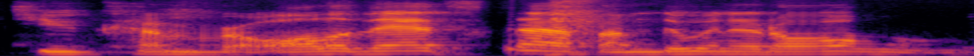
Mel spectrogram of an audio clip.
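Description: A man's voice: medium pitch, little pitch movement, moderate pace, vocal fry, a bit bright. A man in his late thirties speaking candidly as a podcast guest, confiding and emphatic, on slightly muffled audio. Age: late 30s. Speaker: podcast guest, empowerment coach. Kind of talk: candid personal conversation.

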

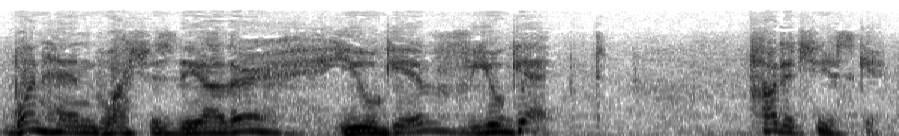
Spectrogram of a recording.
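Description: An American actor in a radio drama playing a shrewd, coaxing police lieutenant, pressing and world-weary. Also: male voice, medium pitch, expressive, slow. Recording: dull radio recording with music.

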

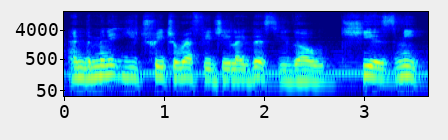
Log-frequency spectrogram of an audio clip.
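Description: A man's voice: mid-range voice, normal speed, dark tone, faint music behind. A man from East Jerusalem speaking as an interview guest in an earnest, reflective way, often repeating words for emphasis. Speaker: interview guest, theater director.

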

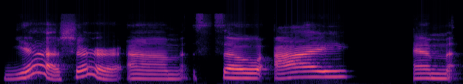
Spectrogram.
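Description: A woman from Belize, a guest on an interview podcast, who talks about herself in a lively, laughing way and acts out other people's questions. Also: mid-range voice, drawn-out words, smooth. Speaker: guest, leadership firm founder. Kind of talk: casual interview talk.

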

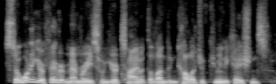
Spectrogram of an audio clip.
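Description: A man's voice: fairly low pitch, lively intonation, rapid-fire, a little mellow, dry recording, clean studio sound. A man hosting a podcast, giving emphatic, enthusiastic introductions and asking interview questions. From Wales. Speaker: podcast host.

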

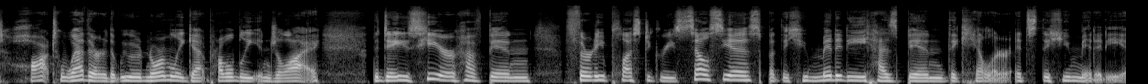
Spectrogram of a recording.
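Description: A woman's voice: fairly low pitch, darkish tone, dry recording, clean studio sound. A woman from Canada, a bit stuffy from allergies, chatting casually and rambling to her viewers about cooking. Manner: rambling, informal, with fillers and asides. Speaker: cannabis cooking vlogger.

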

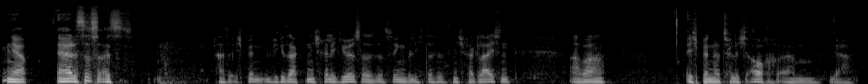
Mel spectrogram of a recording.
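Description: A man's voice: on the low side, fairly even intonation, brisk, darkish tone, slightly rough. A man from Germany hosting an interview, asking long, searching questions with many fillers. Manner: hesitant, searching for words, asks long questions. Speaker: host. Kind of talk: conversational interview.

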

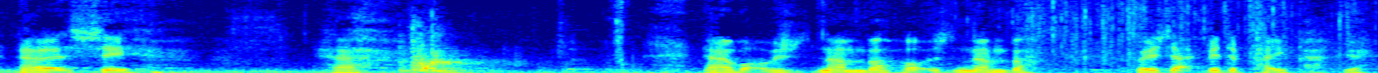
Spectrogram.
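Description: An actor playing an excitable, muddled old army corporal in a British sitcom, with an English accent and a flustered, deferential, repetitive manner. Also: male voice, on the high side, unhurried, lightly acted. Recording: noisy old radio comedy recording.

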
